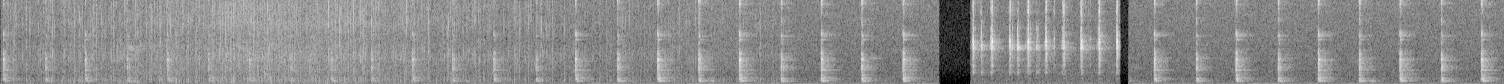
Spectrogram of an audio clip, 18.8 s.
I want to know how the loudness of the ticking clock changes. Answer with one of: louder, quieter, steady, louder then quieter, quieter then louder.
louder.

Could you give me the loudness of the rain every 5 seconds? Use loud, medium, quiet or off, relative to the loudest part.
loud, medium, off, off.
